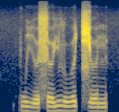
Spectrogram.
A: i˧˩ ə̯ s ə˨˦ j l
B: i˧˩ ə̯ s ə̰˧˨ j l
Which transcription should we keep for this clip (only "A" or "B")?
A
